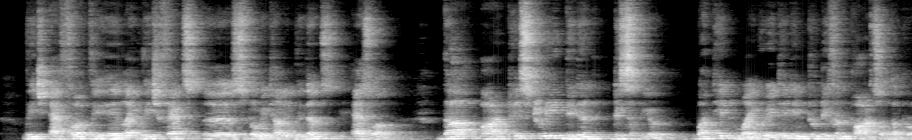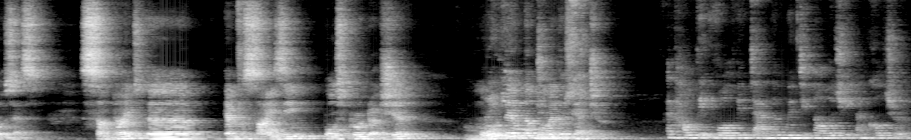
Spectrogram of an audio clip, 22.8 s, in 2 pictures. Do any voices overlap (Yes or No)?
Yes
